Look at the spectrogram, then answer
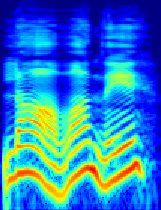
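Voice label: "lava ne", Hemsedal dialect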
